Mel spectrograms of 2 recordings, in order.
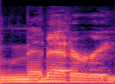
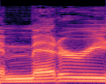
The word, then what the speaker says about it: Metairie: Metairie. – Yeah, Metairie Cemetery.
